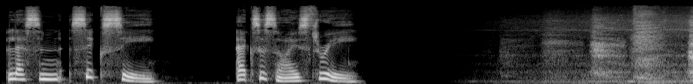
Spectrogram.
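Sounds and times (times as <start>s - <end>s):
speech: 0.1s - 1.6s, 2.4s - 3.6s
heavy panting after hard exertion: 4.9s - 6.9s.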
